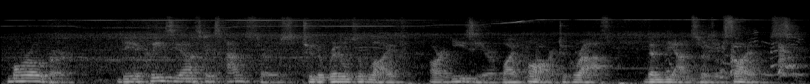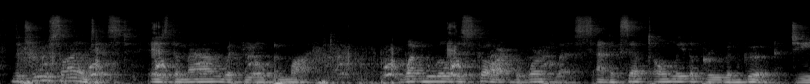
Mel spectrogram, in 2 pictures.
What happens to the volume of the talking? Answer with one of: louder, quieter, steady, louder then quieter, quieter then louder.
steady.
